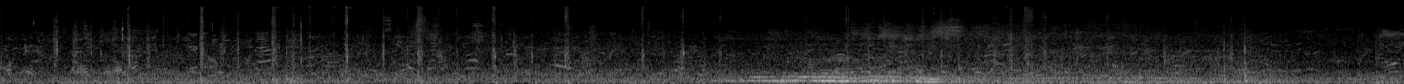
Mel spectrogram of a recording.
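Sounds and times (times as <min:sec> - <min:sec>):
distant people talking: 0:00.0 - 0:14.0.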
